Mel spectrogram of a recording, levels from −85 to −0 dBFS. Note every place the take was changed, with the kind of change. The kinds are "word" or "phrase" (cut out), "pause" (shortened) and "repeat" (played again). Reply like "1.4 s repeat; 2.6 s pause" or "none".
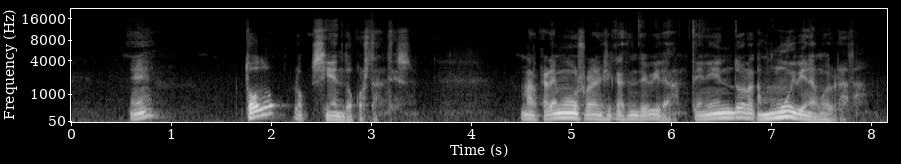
2.4 s word; 5.1 s word; 6.2 s pause; 6.9 s word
